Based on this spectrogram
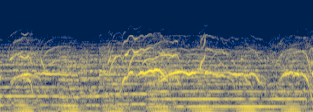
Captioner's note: cheering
